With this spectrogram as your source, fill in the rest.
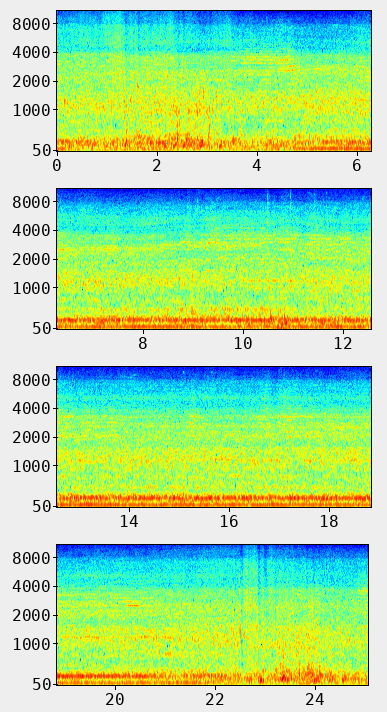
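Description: Rocks clatter and splash as an excavator bucket scoops them from the water.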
